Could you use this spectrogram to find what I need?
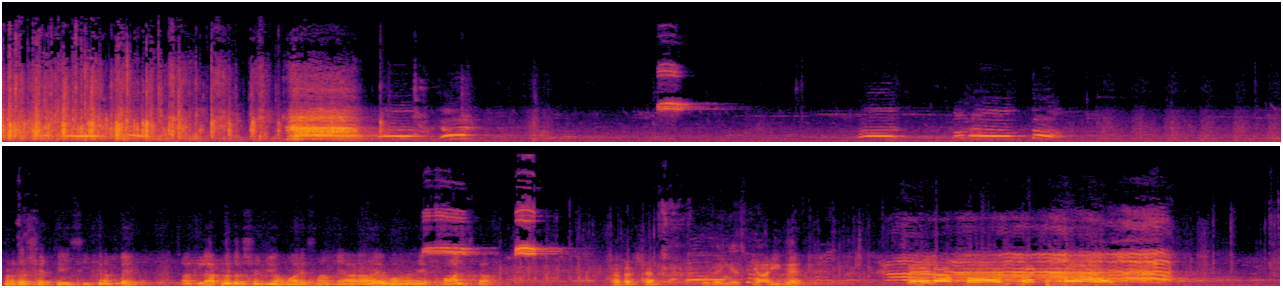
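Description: A large group of men shout together in unison.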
